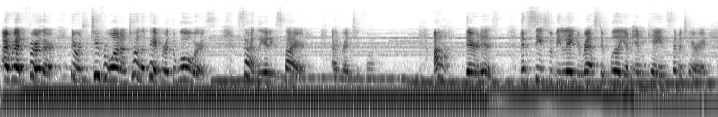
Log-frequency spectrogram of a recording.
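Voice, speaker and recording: A woman's voice: high-pitched, expressive, normal speed. A woman playing an overwrought, sardonic wife in a parody of 1940s radio drama. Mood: narrating, deadpan. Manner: overwrought, theatrical. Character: hysterical melodramatic 1940s wife, Patricia, with a sardonic streak. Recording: roomy echo under loud music.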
